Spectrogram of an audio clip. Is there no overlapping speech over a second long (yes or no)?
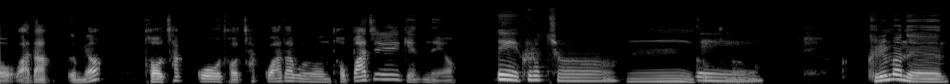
yes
